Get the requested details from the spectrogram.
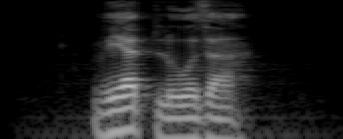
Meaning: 1. comparative degree of wertlos 2. inflection of wertlos: strong/mixed nominative masculine singular 3. inflection of wertlos: strong genitive/dative feminine singular
- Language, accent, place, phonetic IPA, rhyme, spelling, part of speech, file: German, Germany, Berlin, [ˈveːɐ̯tˌloːzɐ], -eːɐ̯tloːzɐ, wertloser, adjective, De-wertloser.ogg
